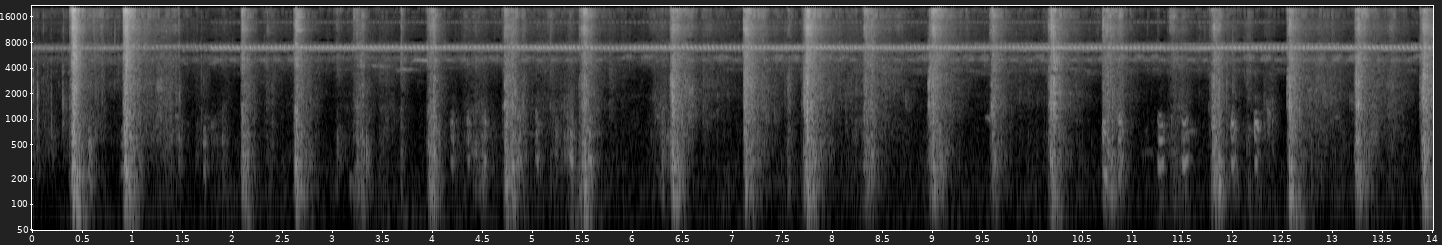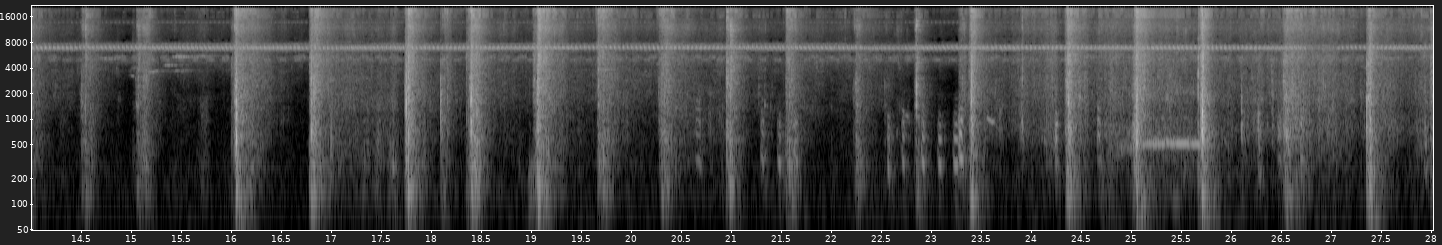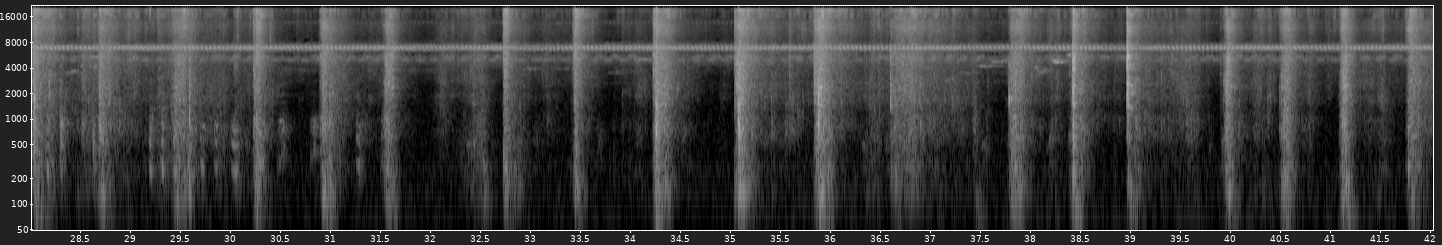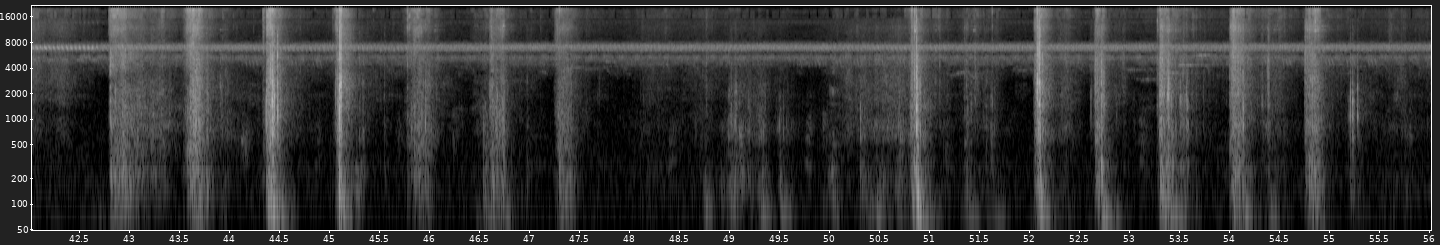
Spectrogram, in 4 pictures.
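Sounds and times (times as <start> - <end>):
high insect drone: 0.1 - 48.8
hand tool strikes: 52.1 - 54.5.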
